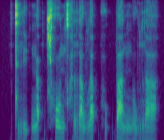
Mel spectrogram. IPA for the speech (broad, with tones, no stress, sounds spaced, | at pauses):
t r i˨˩ ʔ ŋ a˦˥ k̚ t͡ɕʰ oː˧ n kʰ r a˩˦ w l a˨˩ p̚ h u˦˥ k̚ p aː˨˩ n ŋ ɤː˩˦ w r aː˧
